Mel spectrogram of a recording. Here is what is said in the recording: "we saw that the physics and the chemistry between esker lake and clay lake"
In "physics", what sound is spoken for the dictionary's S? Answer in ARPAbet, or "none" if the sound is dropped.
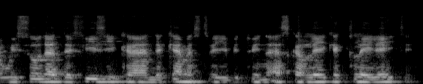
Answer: none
